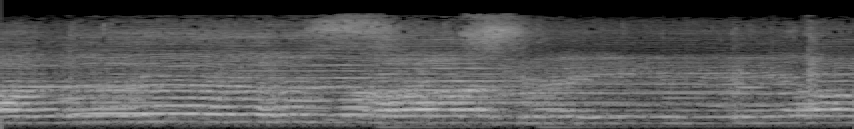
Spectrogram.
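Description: Kashmiri Sufi devotional song (kalam) sung to a harmonium, the voice moving over a steady held harmonium drone.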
